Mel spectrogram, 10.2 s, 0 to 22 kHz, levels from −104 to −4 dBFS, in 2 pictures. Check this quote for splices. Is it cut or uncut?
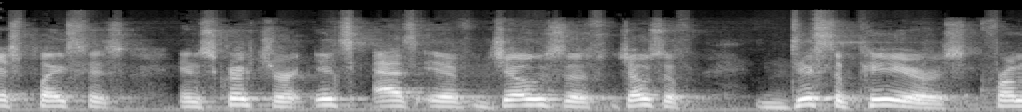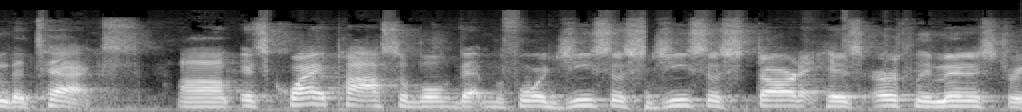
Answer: cut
